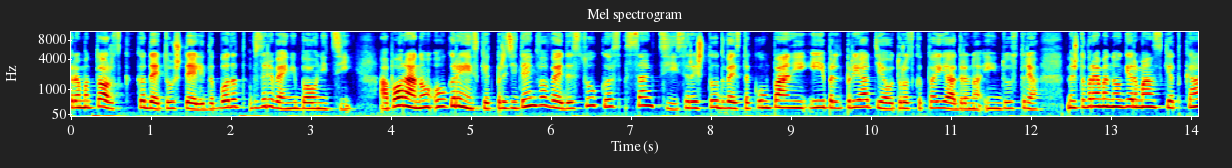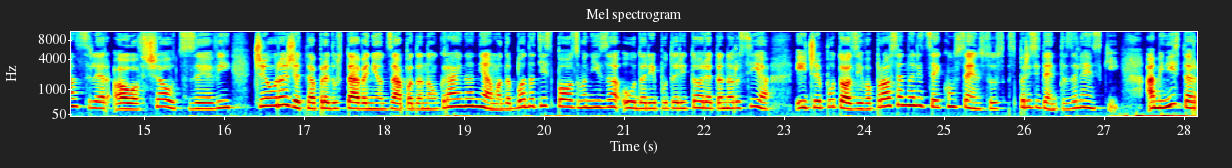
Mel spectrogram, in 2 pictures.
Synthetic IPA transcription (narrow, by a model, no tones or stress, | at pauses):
kɾɐmɐt̪ɔɾskːɐd̪ɛt̪oʃt̪ɛlid̪ɐbɤd̪ət̪vzɾivɛnibɔlˠnit̪si | ɐpoɾanoʔʊkɾɐinsk̟iət̪̚pɾɛzid̪ɛnt̪vəvɛd̪ɛsukəsːaŋk̚t̪siːsɾɛʃt̪od̪vɛst̪əkompaniːʔipɾɛt̪̚pɾijat̪iəot̪ɾuskət̪əjad̪ɾɛnəʔind̪ust̪ɾijə | mɛʒd̪ʊvɾɛmɛnːoɡʲɛɾmansk̟ijət̪kant̪slɛɾɔlˠafʃɔlˠt̪szɐjɐvi | t͡ʃɛoɾəʒijət̪əpɾɛd̪ost̪avɛniot̪zapəd̪ənɐukɾajnənʲjaməd̪ɐbɤd̪ət̪ispɔlˠzvɐnizɐʔud̪ɐɾipot̪ɛɾit̪ɔɾijət̪ənɐɾʊsijə | it͡ʃɛpot̪ɔzivɐpɾɔsɛnɐlit̪sɛkonsɛnsusːpɾɛzid̪ɛnt̪əzɛlɛnskʲḭɐminist̪əɾ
